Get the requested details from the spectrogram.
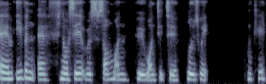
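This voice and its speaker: In a Glaswegian accent, a woman speaks at a fairly slow pace with a medium pitch, a dark, mellow tone and monotone, flat intonation, in a dry, close sound with no echo. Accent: Glaswegian Scottish. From Scotland, Glasgow. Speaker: psychologist and hypnotherapist. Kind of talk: interview.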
